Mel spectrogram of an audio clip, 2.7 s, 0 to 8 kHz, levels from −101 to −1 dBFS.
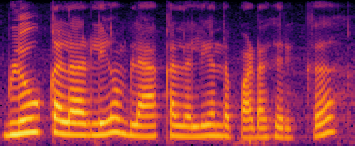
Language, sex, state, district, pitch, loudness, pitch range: Tamil, female, Karnataka, Bangalore, 220 Hz, -16 LUFS, 205-255 Hz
